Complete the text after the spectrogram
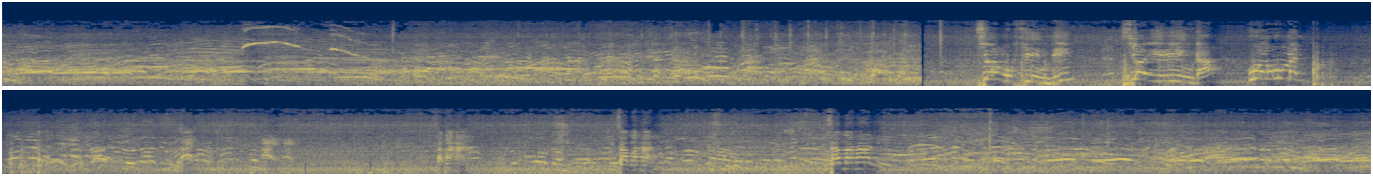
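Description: A man speaks with animation into a microphone, heard through loudspeakers outdoors.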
